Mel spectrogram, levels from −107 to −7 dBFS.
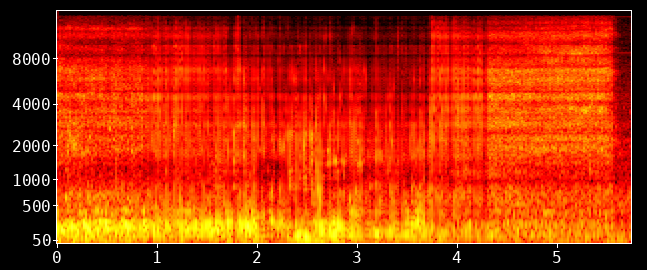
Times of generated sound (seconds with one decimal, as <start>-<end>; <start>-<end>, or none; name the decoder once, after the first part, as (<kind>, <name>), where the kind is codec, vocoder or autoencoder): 0.9-4.3 (vocoder, BigVGAN v2)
